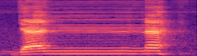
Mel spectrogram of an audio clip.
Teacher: hujung lidah di langit tu makhraj bagi huruf nun, dan dia juga tidak menempel secara kuat. Okey, bighairin dighat, tanpa ada tekanan.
